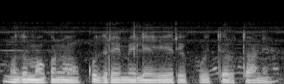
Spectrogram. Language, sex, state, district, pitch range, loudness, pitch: Kannada, male, Karnataka, Koppal, 100-105 Hz, -15 LUFS, 105 Hz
